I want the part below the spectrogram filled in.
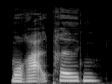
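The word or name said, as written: MORALPRÆKNERNE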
